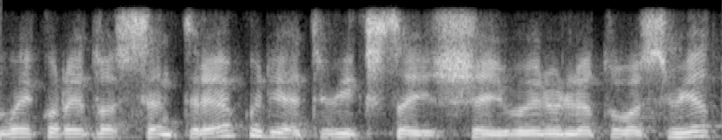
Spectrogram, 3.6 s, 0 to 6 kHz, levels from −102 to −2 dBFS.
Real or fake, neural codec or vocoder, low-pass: real; none; 5.4 kHz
